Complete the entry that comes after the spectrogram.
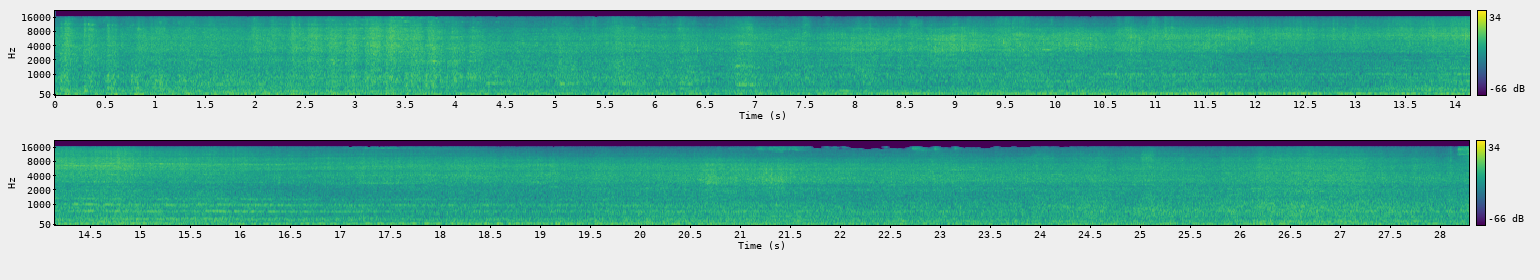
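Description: Long freight train passing close by: steel wheels clacking over rail joints under loaded double-stack container cars, with a steady heavy rumble. About halfway through, a mid-train diesel locomotive passes and its engine adds a louder throb, then autorack cars follow.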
